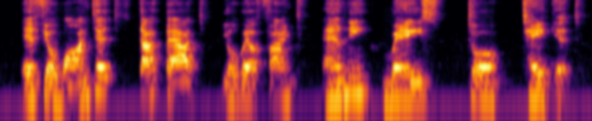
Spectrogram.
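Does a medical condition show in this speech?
Yes: cerebral palsy; umbilical cord slightly wrapped around neck.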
